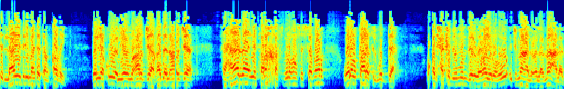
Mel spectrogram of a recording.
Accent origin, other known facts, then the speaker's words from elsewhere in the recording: Saudi Arabia; مثلا عندنا في المملكة العربية السعودية أكثر من 8 ملايين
